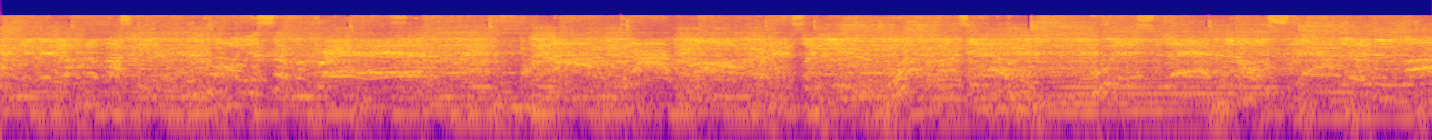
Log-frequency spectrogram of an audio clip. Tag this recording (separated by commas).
Music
